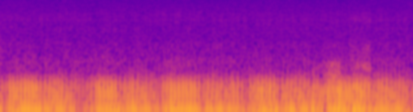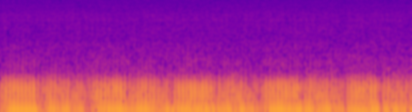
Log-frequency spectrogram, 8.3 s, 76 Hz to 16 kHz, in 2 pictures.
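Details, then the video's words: Ten-week-old kitten purring steadily, a low rumbling drone broken into rhythmic pulses as it breathes in and out, each cycle lasting under a second, with no other sounds. "10 weeks old kitten purring"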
